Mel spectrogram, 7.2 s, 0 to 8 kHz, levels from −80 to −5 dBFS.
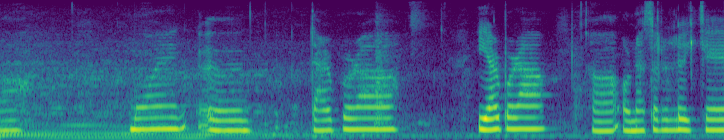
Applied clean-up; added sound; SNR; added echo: none; none; none; none.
